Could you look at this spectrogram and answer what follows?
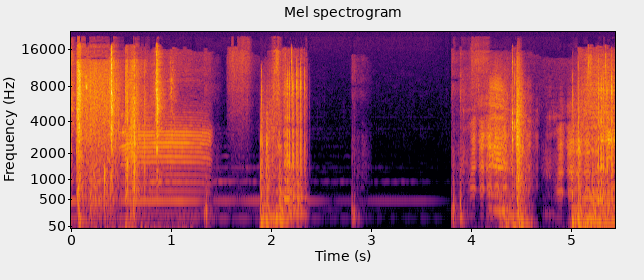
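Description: Blocky sheep in Minecraft bleat in short, harmonic calls, a few separate bleats with brief silences between them, fairly close and clear, with no talking.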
